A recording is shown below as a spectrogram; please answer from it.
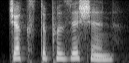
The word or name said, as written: juxtaposition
